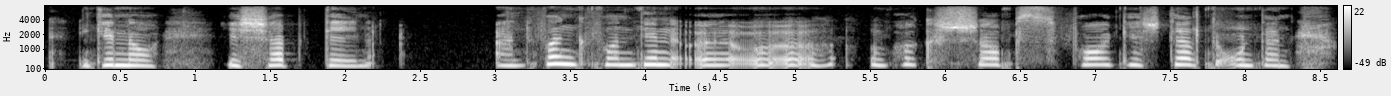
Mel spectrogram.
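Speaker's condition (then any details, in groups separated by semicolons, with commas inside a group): Spastic paralysis from birth, spastic, affecting all four limbs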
